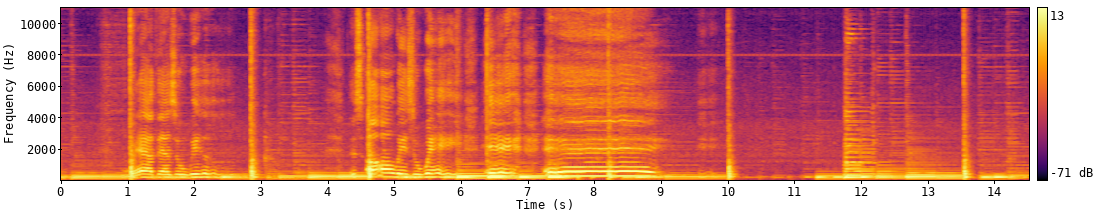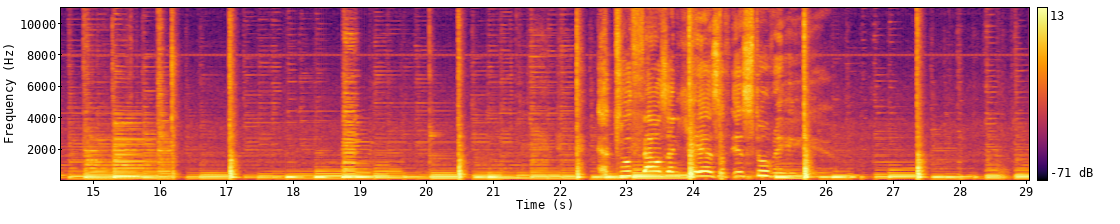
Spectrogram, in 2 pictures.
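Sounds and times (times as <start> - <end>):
acoustic guitar strumming reggae: 0.0 - 29.0
percussive guitar chop: 0.1 - 29.0
person singing: 1.0 - 2.6, 4.2 - 10.0, 22.0 - 26.3.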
